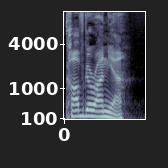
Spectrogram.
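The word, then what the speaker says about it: Kovgorenya: Kovgaranya. – Where's the V? – Where's the G also? So that's the actual pronunciation.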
